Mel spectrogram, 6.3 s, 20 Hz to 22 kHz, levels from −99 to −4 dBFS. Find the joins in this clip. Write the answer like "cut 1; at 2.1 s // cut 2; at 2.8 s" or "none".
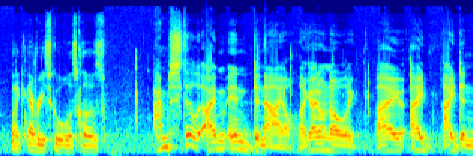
none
